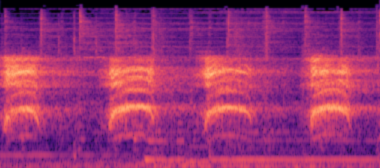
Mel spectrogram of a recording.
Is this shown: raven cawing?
yes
